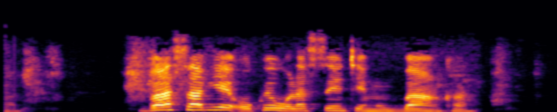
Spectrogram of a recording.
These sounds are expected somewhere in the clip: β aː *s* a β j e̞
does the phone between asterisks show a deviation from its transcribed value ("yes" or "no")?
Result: no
